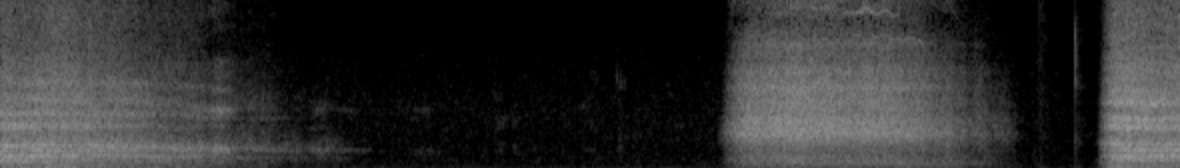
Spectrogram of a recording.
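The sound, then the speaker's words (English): Long, deep breathy exhales during a breathing exercise, with no talking: a loud airy rush that fades out slowly, a stretch of near silence, then another strong exhale and the start of a third. “And three more together on the exhale, scooping down into the earth.”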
